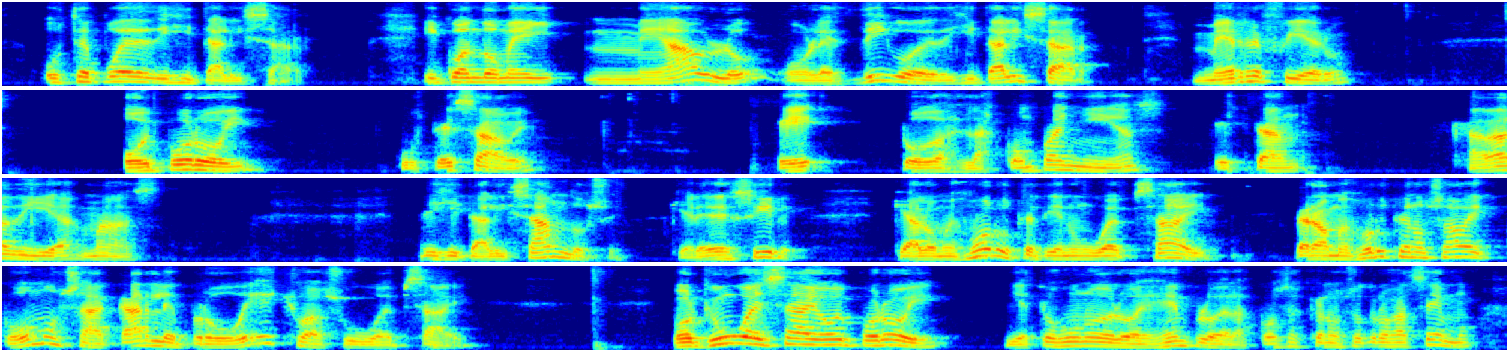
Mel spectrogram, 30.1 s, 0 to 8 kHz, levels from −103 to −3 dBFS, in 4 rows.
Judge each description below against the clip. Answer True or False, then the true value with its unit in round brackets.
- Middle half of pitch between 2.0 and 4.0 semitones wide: False (4.6 semitones)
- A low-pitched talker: True (125 Hz)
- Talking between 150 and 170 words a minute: False (140 wpm)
